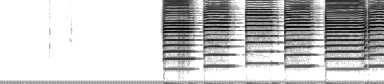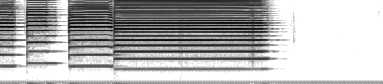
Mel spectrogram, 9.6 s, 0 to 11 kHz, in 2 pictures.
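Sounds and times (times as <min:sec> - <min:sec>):
bombarde playing B D F arpeggio: 0:02.0 - 0:08.3.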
